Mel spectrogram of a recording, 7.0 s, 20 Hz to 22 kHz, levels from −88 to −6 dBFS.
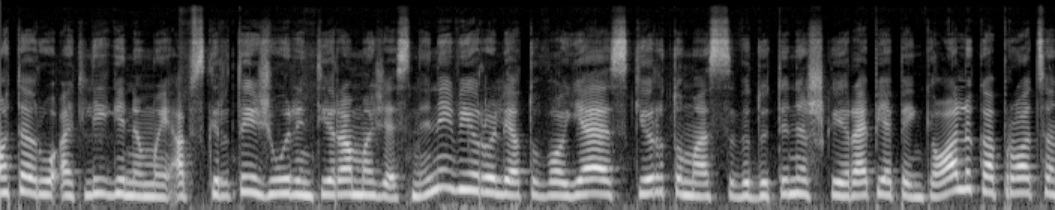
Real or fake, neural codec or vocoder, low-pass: real; none; 19.8 kHz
